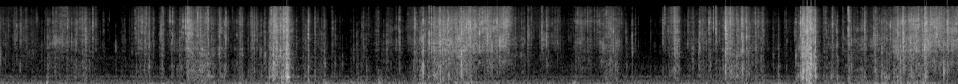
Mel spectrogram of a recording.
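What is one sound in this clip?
Foil card packs crinkle and rustle as hands tear them open.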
